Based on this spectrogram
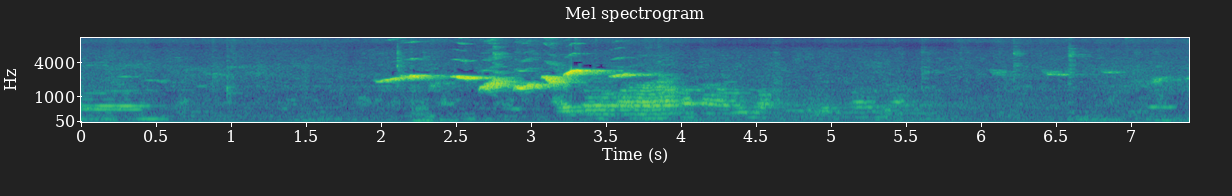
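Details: Captive oriental magpie-robin from a breeding pair: after a quiet start, a burst of clear whistled notes sweeps up and down, ending in a harsher rattling tail. Soft scattered chips follow.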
